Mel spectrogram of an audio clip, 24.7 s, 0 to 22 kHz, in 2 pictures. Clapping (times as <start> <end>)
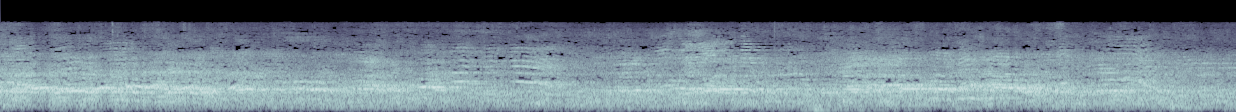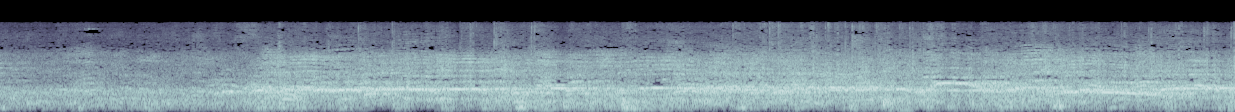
20.0 21.7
